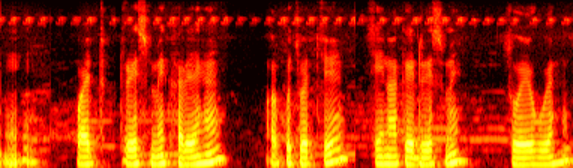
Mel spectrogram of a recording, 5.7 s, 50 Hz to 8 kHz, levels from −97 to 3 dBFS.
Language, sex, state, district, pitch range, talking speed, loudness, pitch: Hindi, male, Bihar, Lakhisarai, 125-175 Hz, 175 wpm, -18 LUFS, 145 Hz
